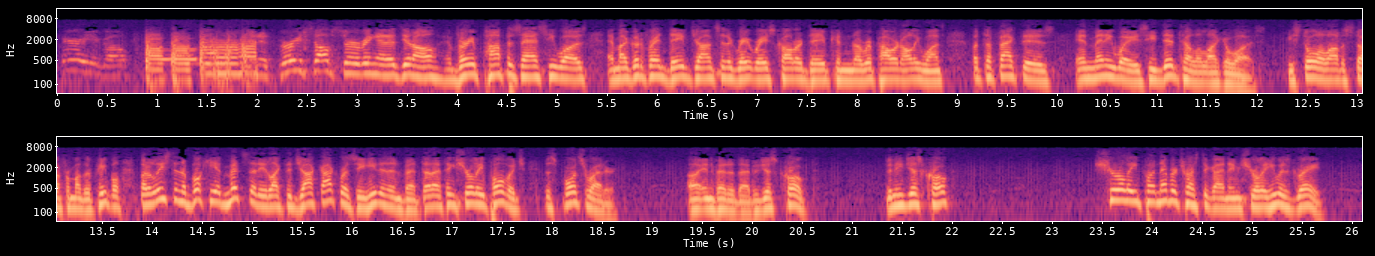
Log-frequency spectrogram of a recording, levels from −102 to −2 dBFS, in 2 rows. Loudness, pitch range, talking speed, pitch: -19 LUFS, 135-180 Hz, 235 wpm, 155 Hz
